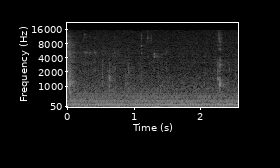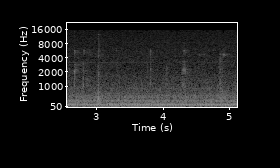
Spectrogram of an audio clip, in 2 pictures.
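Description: Someone tasting a spoonful of creamy spinach artichoke dip: a click of the spoon at the mouth at the start, then quiet chewing with faint scattered mouth clicks. A steady low hum runs underneath.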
